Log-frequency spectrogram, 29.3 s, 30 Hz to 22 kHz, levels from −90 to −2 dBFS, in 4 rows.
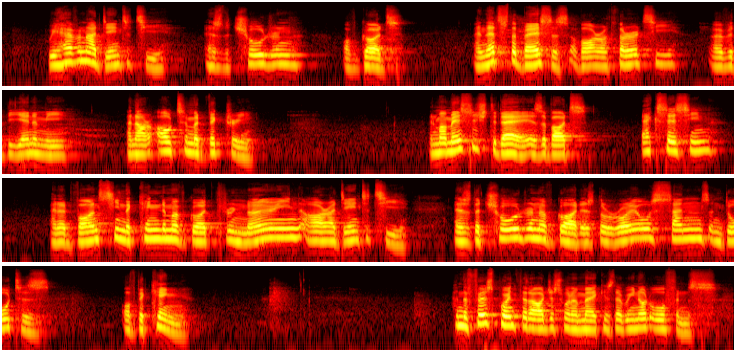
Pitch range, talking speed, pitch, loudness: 150-185 Hz, 140 wpm, 165 Hz, -25 LUFS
